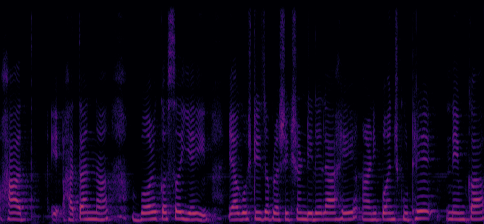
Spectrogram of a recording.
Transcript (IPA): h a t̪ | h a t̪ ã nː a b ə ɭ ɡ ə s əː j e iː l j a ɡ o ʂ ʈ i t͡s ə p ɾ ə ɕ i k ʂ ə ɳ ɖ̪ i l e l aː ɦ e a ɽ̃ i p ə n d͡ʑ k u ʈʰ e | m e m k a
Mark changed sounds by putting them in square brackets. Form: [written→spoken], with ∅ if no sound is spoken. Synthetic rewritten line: h a t̪ | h a t̪ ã nː a b ə ɭ [ɡ→k] ə s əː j e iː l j a ɡ o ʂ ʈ i t͡s ə p ɾ ə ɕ i k ʂ ə ɳ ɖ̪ i l e l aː ɦ e a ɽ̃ i p ə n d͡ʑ k u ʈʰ e | [m→n] e m k a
